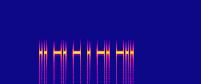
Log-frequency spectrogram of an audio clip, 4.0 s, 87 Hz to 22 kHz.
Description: Morse code, heard as a keyed tone, about 25 wpm, 700 Hz. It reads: INTEND
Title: Top 1501-1750 Words 25wpm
